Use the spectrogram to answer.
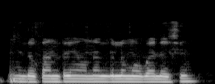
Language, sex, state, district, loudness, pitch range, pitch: Bengali, male, West Bengal, Malda, -18 LUFS, 130-135 Hz, 130 Hz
